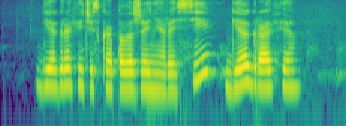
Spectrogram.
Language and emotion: Russian, positive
